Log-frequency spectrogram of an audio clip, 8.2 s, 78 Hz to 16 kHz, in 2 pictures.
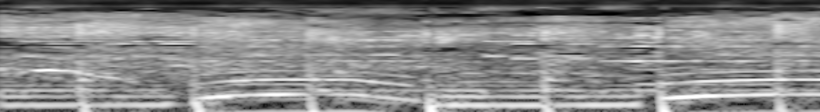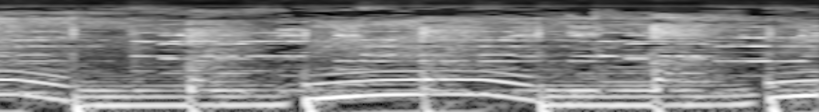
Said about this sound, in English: It's a fantastic track that features perhaps the first usage of a drill in stereo that if you're listening to mono disappears completely. Listen out for that in the first 10 seconds of the song from play.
